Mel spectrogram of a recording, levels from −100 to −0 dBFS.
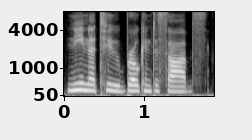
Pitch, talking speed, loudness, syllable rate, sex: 200 Hz, 160 wpm, -16 LUFS, 4.7 syllables/s, female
